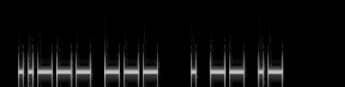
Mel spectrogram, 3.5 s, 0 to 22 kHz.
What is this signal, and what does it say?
Morse code, heard as a keyed tone, about 25 wpm, 700 Hz. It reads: 2O EMA
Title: Winter Field Day Exchanges Encore 25wpm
